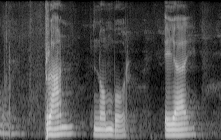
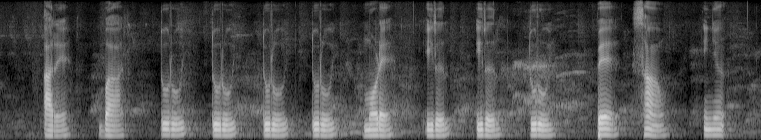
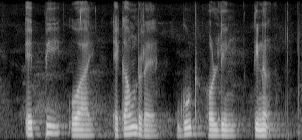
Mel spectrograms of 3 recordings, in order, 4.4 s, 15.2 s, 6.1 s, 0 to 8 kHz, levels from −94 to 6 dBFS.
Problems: background sounds at intervals, echo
